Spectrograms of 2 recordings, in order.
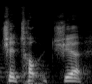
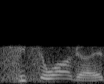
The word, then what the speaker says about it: Cheektowaga: Is that, am I saying it right? Chictagua. Chictagua, something like that, right? Yeah, you're pretty close. It's Cheektowaga.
